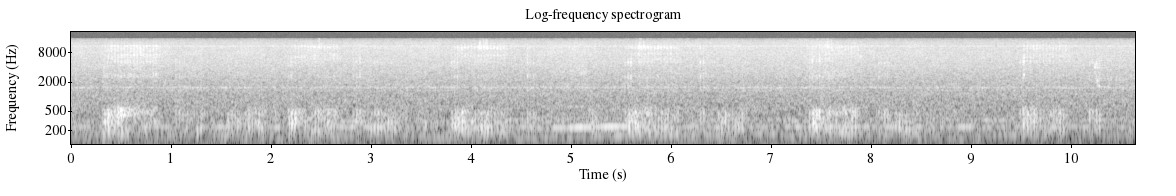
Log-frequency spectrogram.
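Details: Contented purring from Heidi, an elderly shelter-adopted house cat, during a sunny massage in March 2021; low throbbing purr rising and falling in regular breaths, quiet room otherwise.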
